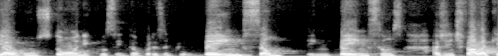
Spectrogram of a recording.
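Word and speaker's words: bênção: a tua no porque a sílaba forte não é que a gente tem ao sol nasal mas sim a sílaba anterior que é bem então você que Tá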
